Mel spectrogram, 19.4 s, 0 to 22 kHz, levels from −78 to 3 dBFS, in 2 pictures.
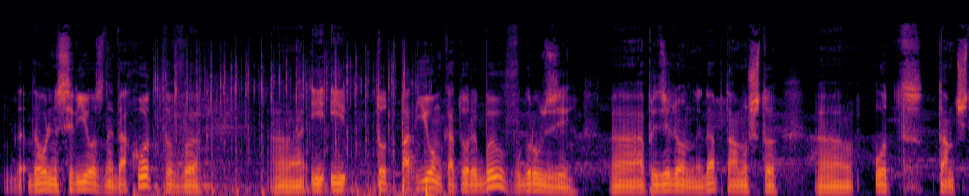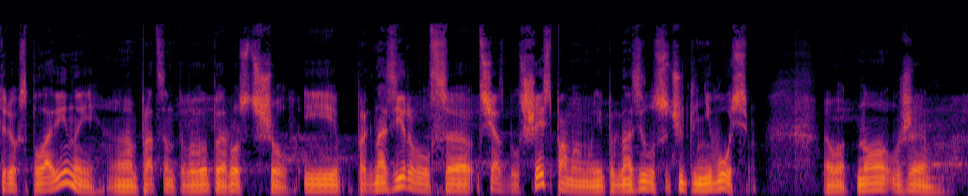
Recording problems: background chatter; faint; throughout; 2 voices, 25 dB below the speech
keyboard typing; noticeable; from 1.5 to 4.5 s; peak 9 dB below the speech

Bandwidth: 14 kHz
